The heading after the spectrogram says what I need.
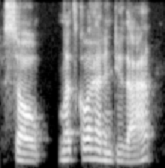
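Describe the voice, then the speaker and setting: A woman hosting a live dot painting tutorial, chatty and relaxed, joking about her own nerves. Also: low voice, unhurried. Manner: chatty, relaxed, self-deprecating. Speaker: craft tutorial host.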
